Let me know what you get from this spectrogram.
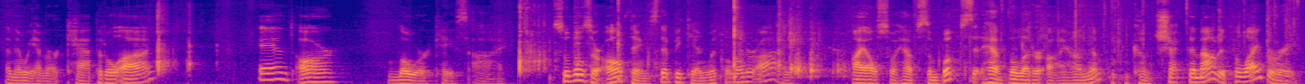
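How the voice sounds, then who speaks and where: A man presenting a children's library storytime, reading aloud in an animated, sing-song way with questions and repeated words for young listeners. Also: fairly low pitch, normal speed, very noisy.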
